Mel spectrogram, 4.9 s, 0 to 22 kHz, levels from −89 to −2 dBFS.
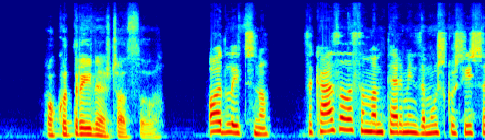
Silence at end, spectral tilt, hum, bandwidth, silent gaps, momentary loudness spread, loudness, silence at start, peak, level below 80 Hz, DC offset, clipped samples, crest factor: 0 s; -5 dB/octave; none; 15.5 kHz; none; 14 LU; -14 LUFS; 0.45 s; 0 dBFS; -66 dBFS; under 0.1%; under 0.1%; 14 dB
